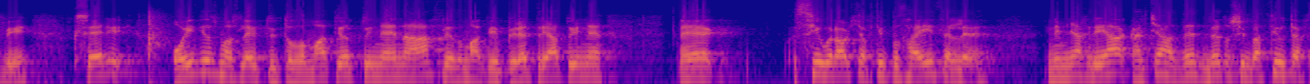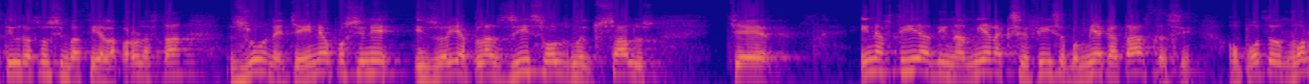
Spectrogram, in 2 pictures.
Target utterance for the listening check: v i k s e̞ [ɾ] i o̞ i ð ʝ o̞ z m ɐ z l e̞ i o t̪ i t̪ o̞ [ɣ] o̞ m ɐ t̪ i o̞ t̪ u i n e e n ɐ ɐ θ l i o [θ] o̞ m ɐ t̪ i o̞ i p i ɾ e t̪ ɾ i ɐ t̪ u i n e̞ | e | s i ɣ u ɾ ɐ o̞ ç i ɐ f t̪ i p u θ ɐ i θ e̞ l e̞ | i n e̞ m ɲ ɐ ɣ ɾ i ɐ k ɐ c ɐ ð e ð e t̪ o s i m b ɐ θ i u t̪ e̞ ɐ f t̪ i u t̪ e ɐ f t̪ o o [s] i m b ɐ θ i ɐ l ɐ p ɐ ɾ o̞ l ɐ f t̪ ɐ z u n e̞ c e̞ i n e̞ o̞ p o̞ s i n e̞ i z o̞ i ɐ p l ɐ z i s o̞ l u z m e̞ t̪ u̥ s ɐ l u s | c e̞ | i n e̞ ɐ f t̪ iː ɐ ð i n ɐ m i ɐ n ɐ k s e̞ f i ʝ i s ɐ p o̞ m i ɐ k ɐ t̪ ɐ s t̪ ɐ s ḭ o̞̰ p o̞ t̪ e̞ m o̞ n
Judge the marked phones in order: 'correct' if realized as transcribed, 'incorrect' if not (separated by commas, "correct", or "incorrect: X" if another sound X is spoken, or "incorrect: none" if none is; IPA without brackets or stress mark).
correct, incorrect: ð, incorrect: ð, correct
